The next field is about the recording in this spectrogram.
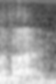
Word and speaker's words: Levine: Pretty sure it's Levine. – Is it Levine? – I've never heard anybody say Ken Levine.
